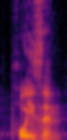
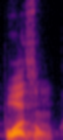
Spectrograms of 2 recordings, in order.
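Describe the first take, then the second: First: It is pronounced the English way, poy-zun. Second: It is pronounced the French way, pwa-song.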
